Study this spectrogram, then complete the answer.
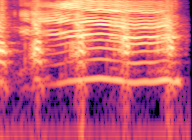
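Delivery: high, loud straining grunt; strained grunt. Retold or imitated. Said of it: "you're like".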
